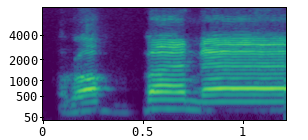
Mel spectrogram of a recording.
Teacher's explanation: র এর উপরে জবর হলে র টা মোটা করতে হবে। রব্বানা। এখন কেউ যদি বলে রাব্বানা এটা গুনাহগার হবে না কিন্তু পড়াটা যেভাবে পড়ার দরকার ছিল সেভাবে সে পড়লো না।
